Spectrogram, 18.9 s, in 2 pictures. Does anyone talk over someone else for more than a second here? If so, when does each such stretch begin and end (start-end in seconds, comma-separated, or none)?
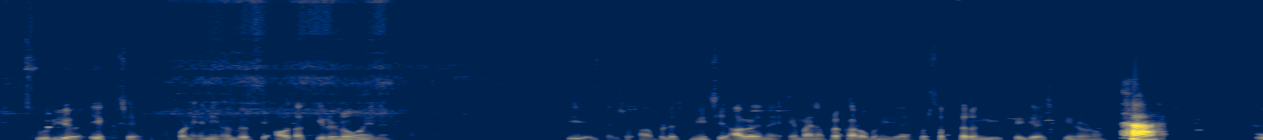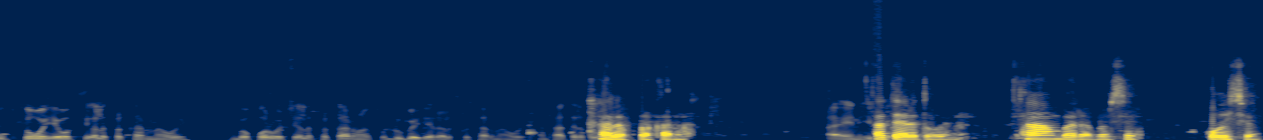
none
